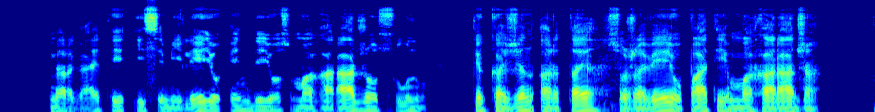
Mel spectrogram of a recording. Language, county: Lithuanian, Marijampolė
